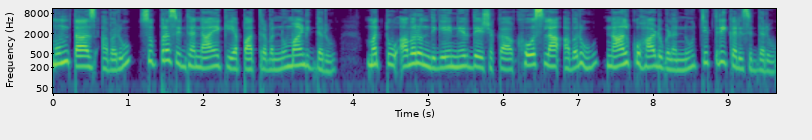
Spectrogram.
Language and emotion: Kannada, neutral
